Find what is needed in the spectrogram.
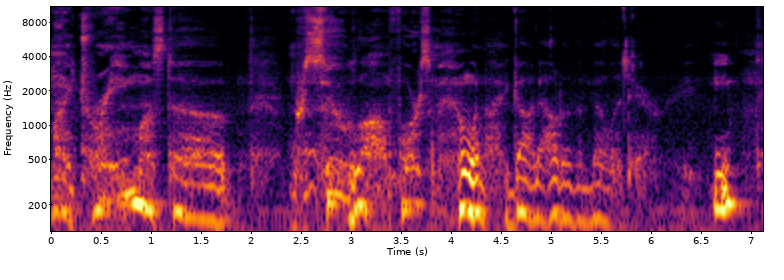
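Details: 49-year-old man with rare mixed adductor/abductor spasmodic dysphonia, diagnosed at 35 (14 years ago), self-described somewhat severe; Botox injections wear off quickly and he needs his next one; spasmodic dysphonia (mixed adductor/abductor).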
